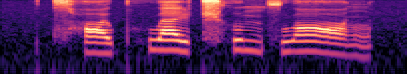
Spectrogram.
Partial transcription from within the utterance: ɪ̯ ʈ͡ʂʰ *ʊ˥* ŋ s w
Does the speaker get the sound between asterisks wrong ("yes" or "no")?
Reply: yes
